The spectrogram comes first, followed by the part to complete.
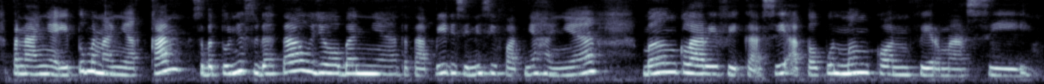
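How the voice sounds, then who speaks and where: Patient woman teacher explaining grammar. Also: fairly high pitch. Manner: patient explaining, reads example questions aloud. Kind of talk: remote class lesson.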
